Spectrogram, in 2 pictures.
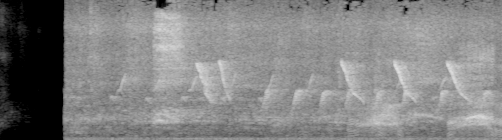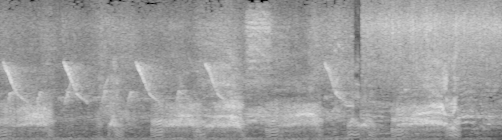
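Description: Birds calling over and over in harsh, falling notes, about two calls a second, starting abruptly about half a second in.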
